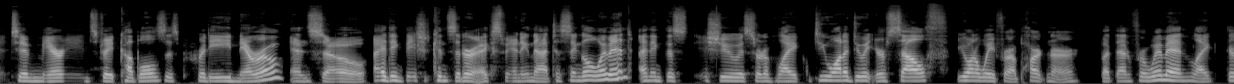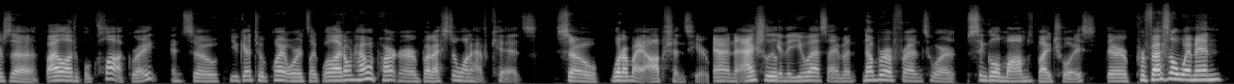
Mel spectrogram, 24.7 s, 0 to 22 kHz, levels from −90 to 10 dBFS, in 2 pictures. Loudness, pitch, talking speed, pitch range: -25 LUFS, 175 Hz, 245 wpm, 160-190 Hz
